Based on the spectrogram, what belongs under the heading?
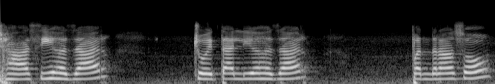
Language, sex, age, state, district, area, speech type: Sindhi, female, 18-30, Maharashtra, Mumbai Suburban, urban, spontaneous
